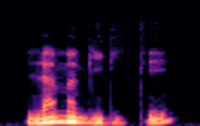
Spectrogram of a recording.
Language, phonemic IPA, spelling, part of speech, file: French, /a.ma.bi.li.te/, amabilité, noun, Fr-amabilité.ogg
- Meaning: 1. kindness 2. friendliness 3. gentleness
